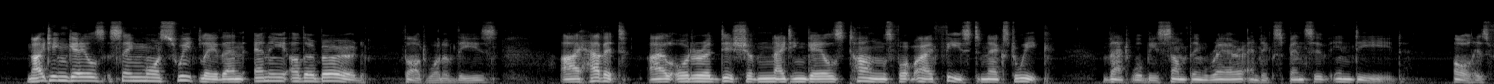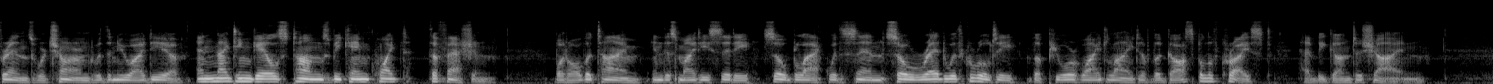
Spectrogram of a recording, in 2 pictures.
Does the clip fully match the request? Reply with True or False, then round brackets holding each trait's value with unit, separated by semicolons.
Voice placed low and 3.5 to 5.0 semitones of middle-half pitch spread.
False (120 Hz; 5.6 semitones)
